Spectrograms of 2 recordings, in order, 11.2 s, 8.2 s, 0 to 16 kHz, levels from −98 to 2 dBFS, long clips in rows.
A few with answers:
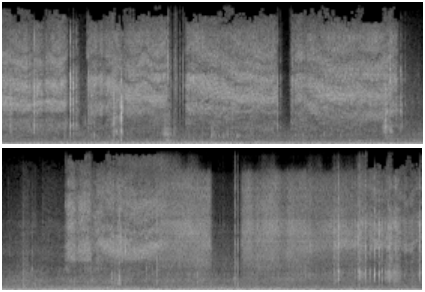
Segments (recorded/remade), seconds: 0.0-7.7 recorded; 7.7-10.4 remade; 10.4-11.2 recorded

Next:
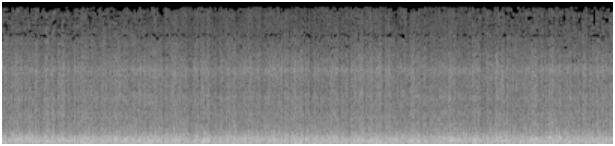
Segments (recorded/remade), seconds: 0.0-1.9 recorded; 1.9-6.2 remade; 6.2-8.2 recorded

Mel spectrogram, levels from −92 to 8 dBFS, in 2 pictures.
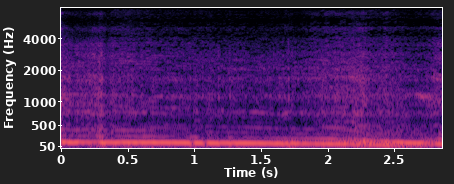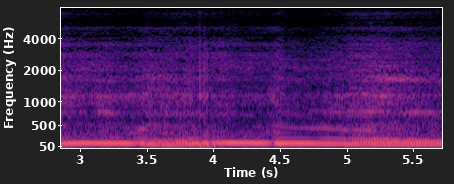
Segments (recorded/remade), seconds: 0.0-0.4 remade; 0.4-2.2 recorded; 2.2-4.5 remade; 4.5-5.0 recorded; 5.0-5.7 remade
